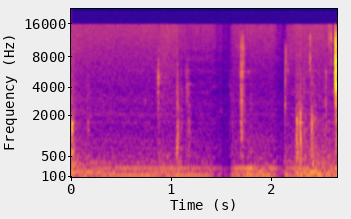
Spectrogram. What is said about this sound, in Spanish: Perdón, le di un trago aquí al, termo. Le voy a poner pausa para darle un trago a gusto, Que sé que se oye, se oye medio feo.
